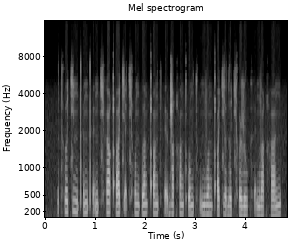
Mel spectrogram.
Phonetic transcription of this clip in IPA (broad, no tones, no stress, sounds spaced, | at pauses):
tʰ ɤ t͡ɕ ɘ ŋ tʼ ɘ ŋ tʼ ɛ̰ ŋ t͡ɕʰ œ qʼ ɤ t͡ɕ a̰ t͡ɕʰ o ŋ ʔ ɤ ŋ qʼ o ŋ t͡sʼ ɛ̰ ɖ͡ʐ ɛ qʰ u ŋ kʼ o ŋ tʰ ṵ ŋ v o ŋ qʼ u t͡ɕ ɤ d o t͡ɕʰ ɤ ʐ u kʰ ɛ̰ ŋ v ɛ qʰ ɘ ŋ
